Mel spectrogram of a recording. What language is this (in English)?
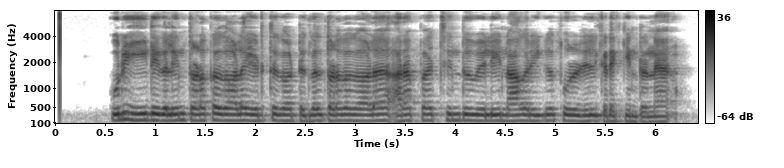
Tamil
